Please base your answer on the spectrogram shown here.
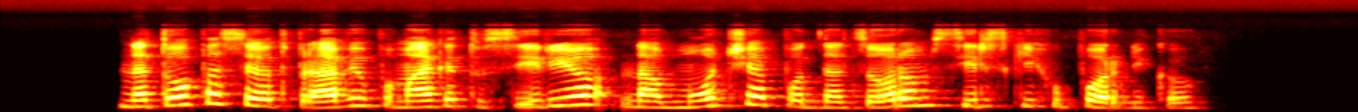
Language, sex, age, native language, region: Slovenian, female, 18-29, Slovenian, Gorica region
